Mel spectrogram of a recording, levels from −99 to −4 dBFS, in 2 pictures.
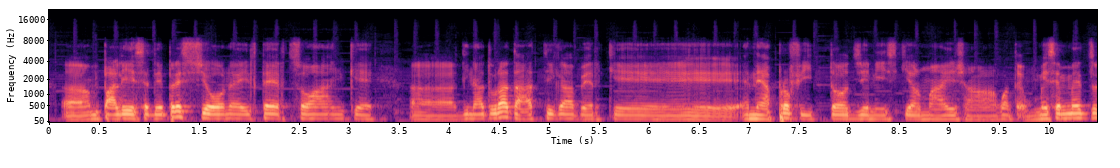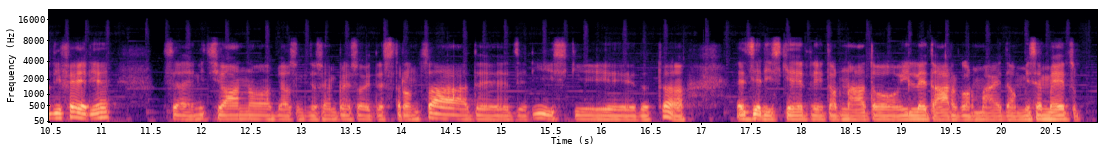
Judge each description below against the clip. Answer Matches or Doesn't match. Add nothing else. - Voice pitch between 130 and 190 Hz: Doesn't match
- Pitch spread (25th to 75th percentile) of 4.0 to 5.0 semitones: Doesn't match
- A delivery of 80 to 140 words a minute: Matches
